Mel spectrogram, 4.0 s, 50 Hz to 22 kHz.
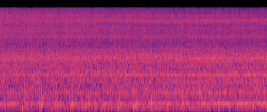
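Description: DASH Chef Series 1400-watt blender running on high at a steady pitch, milling dry white rice into flour, with a dense hiss from the grain being pulverised.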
